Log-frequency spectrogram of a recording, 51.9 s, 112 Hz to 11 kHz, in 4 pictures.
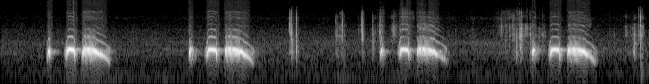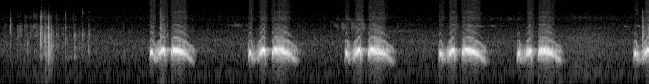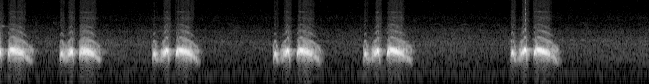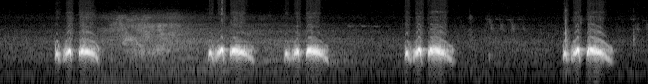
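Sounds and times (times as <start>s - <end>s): dove cooing: 0.9s - 2.3s, 3.7s - 5.2s, 6.7s - 9.1s, 10.0s - 14.8s, 15.9s - 17.0s, 17.9s - 19.1s, 19.8s - 21.0s, 21.7s - 24.3s, 25.6s - 28.2s, 29.0s - 30.1s, 31.4s - 32.5s, 33.2s - 34.4s, 36.1s - 37.3s, 40.0s - 45.8s, 47.0s - 48.2s, 50.1s - 51.3s.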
